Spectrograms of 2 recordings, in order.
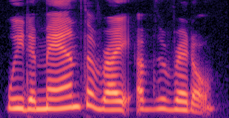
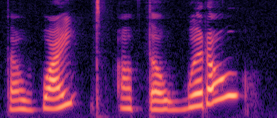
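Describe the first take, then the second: First: Said in the usual way. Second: Slow, rising question in disbelief; stunned doorkeeper, r's turning to w's; incredulous echo. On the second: A narrator's reading. Doorkeeper echoing the girl's demand, incredulous.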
